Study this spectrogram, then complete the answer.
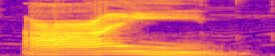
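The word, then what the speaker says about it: ع: But Ain pronounced from middle part of throat. Ain pronounced from middle part of throat, and middle part of throat is origin of Ain. Ain.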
